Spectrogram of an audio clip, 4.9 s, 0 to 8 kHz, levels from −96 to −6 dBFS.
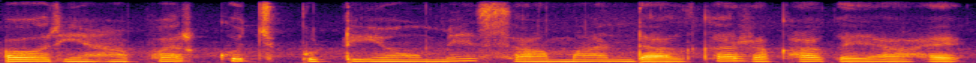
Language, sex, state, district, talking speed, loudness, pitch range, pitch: Hindi, female, Karnataka, Koppal, 135 wpm, -17 LUFS, 215-245 Hz, 235 Hz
